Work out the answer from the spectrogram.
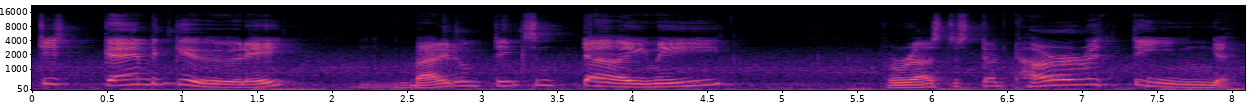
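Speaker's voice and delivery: high, slow mock English accent; hammed-up English accent, slow and high; silly English accent. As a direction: put on a goofy English-speaking accent. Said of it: "rather silly attempt to perform some English-speaking kind of an accent".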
